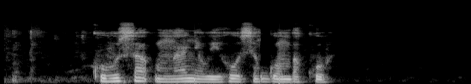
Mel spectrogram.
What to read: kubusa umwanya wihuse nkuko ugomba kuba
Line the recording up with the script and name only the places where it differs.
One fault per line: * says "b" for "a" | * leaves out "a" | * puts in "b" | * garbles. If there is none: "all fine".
* leaves out "nkuko"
